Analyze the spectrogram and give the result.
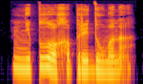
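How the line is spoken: Through gritted teeth. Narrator (Russian): процедил Алерик

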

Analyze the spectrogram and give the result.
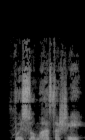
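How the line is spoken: Hissing from above. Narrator (Russian): зашипел сверху Гурьев

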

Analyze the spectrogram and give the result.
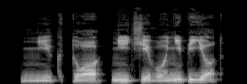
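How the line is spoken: Angry snap. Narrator (Russian): Зло бросил

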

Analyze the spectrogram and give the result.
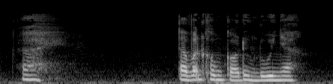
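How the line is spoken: Sighing. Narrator (Vietnamese): Vân Nhiễm thở dài

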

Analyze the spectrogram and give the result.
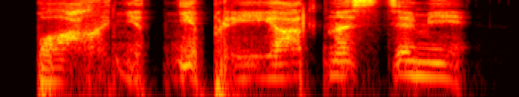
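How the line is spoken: Whisper. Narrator (Russian): прошептал Дон Мин

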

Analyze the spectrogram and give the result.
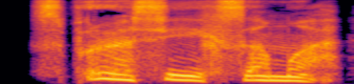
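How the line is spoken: Breathed out. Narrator (Russian): выдохнул он

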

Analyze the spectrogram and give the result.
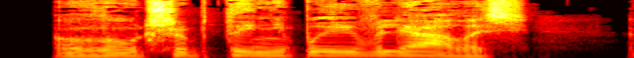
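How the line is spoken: Hissing. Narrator (Russian): зашипела Ламия

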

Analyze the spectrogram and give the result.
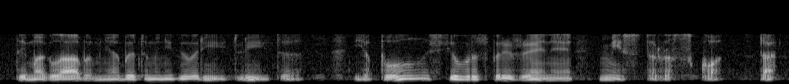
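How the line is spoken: Soft young woman's voice. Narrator (Russian): маленькая красотка мягко произнесла

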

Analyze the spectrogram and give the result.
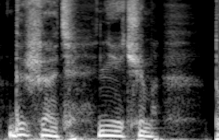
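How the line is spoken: Groan. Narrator (Russian): простонал Горни

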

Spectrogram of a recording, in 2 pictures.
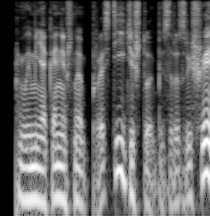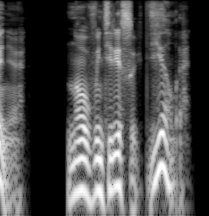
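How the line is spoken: Low voice. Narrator (Russian): сказал он вполголоса, чтобы не услышали дорожники

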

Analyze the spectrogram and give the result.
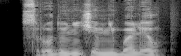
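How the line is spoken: Grumbling mutter. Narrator (Russian): пробурчал я

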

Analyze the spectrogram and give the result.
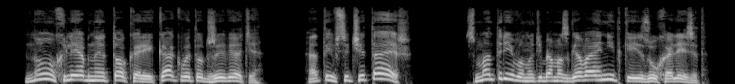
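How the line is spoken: Squeaking. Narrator (Russian): Тень запищала

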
